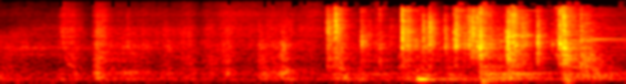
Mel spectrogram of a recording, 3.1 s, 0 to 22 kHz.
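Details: Coin clinks, then a short burst of sharp solenoid clacks as nickels vend in a 1957 Cavalier CS-96 Coca-Cola machine's serviced NRI Simplex 2 coin mechanism; it cycles cleanly and vends normally.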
